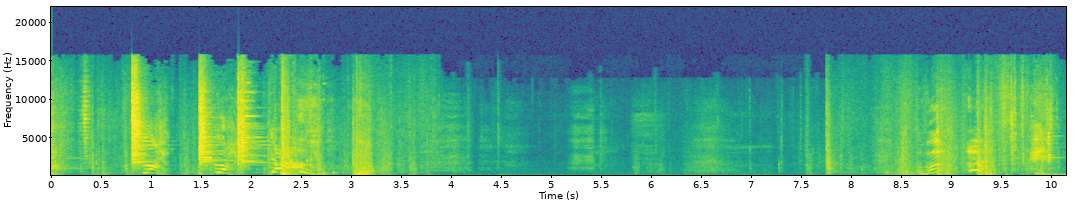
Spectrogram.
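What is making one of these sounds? A body thuds onto the ground.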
